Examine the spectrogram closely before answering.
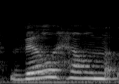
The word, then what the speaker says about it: Wilhelm: know that in 1879 Vilhelm vote he's German so you don't pronounce the double user you pronounce them with the V sound instead of the W sound so in 1879 at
